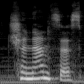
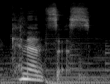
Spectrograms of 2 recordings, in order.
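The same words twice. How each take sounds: First: It begins with a 'ch' sound, as in cheese. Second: It begins with a 'k' sound, as in kite. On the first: The speaker calls it wrong. "I'll naturally say chinensis because I'm accustomed to pronouncing the country of China" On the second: The speaker calls it right. "it's more like Chinensis"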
